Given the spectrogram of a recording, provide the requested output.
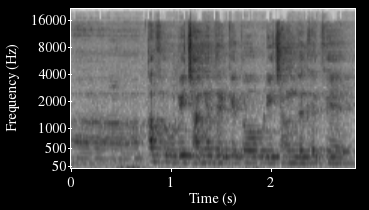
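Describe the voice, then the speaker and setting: A man speaks at a moderate pace. Noticeable background noise and audible room echo surround him. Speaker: pastor. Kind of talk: sermon.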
